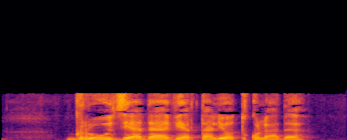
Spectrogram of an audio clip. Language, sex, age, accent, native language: Uzbek, male, 18-24, Toshkent viloyati, Uzbek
